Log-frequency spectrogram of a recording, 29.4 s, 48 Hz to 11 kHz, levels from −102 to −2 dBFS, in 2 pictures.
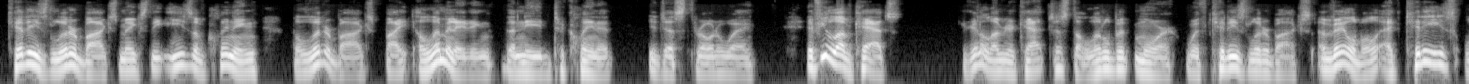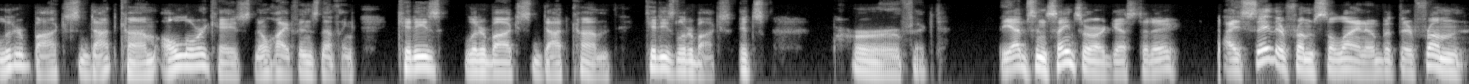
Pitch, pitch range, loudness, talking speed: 110 Hz, 100-130 Hz, -17 LUFS, 145 wpm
